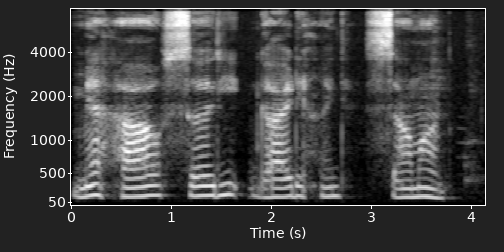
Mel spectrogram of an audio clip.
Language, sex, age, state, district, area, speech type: Kashmiri, male, 18-30, Jammu and Kashmir, Ganderbal, rural, read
